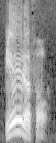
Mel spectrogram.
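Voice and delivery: high, loud, delighted commander; enthusiastic exclamation. Acted. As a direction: call out your praise from below. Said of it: "exclaimed the commander enthusiastically".

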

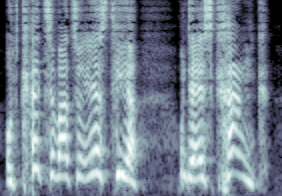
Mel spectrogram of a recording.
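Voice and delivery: high, loud, aggrieved protest; indignant parting shot. A narrator's reading. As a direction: throw it out as the angry last word. Ron beendet wütend den Streit. (empört und laut)

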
